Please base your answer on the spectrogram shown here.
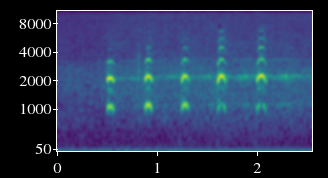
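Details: A white-tailed eagle at a nest live-cam in Latvia with a breeding pair gives five short, clipped, yelping notes, evenly spaced about three per second, over a faint steady high hum.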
